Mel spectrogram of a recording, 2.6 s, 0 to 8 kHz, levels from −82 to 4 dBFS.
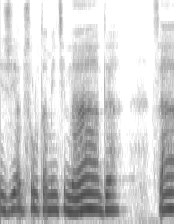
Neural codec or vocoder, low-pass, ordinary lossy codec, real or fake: none; none; none; real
